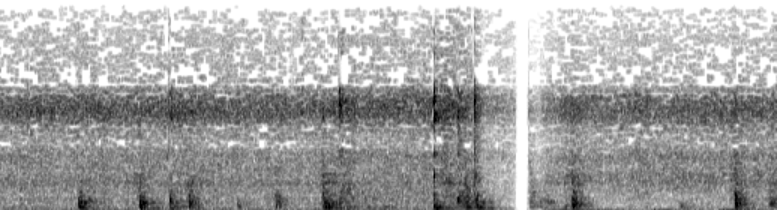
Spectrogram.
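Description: A coconut and cashew paste mixture is stirred in a pan, with a steady hiss of cooking under repeated soft scraping strokes and light clinks of the spoon, close and uneven in rhythm.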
